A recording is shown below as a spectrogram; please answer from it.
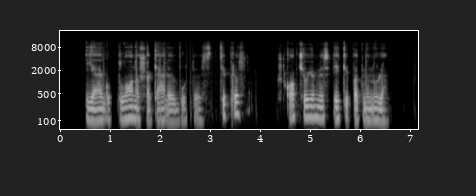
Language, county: Lithuanian, Vilnius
